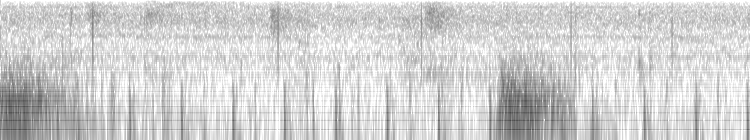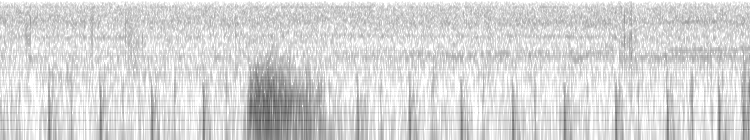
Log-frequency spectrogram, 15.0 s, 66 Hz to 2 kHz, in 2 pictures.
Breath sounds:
4.86-6.02 s: inhalation
9.95-10.83 s: inhalation

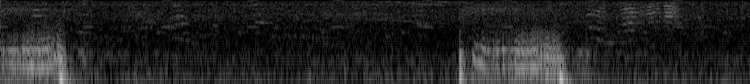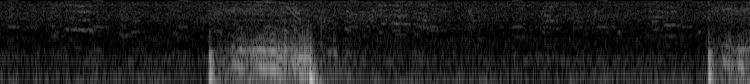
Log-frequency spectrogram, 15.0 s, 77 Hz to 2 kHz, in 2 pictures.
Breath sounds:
0.00-0.68 s: inhalation
4.54-5.66 s: inhalation
9.56-10.68 s: inhalation
14.60-15.00 s: inhalation

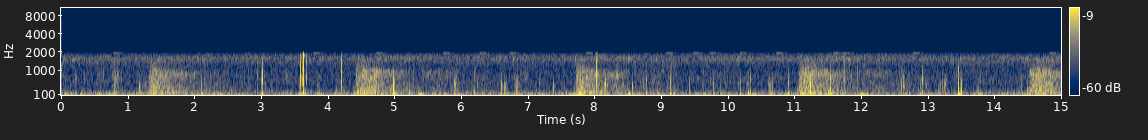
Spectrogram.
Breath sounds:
1.14-2.22 s: inhalation
4.28-5.33 s: inhalation
5.33-6.51 s: exhalation
7.58-8.69 s: inhalation
8.68-10.31 s: exhalation
10.93-12.04 s: inhalation
12.06-13.77 s: exhalation

